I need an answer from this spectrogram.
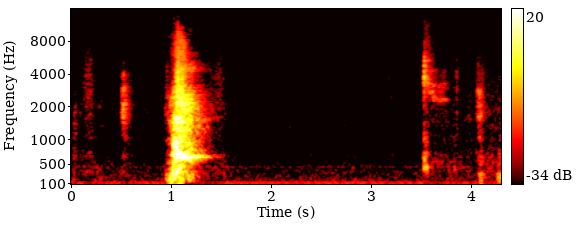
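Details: Corgi dog at home; one sharp, loud bark, then quiet with soft faint sounds afterward.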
